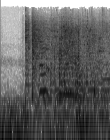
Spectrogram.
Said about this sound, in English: Don't give the ladies anything to do but break pots on people's heads.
